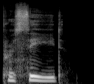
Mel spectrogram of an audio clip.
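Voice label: "proceed", British English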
